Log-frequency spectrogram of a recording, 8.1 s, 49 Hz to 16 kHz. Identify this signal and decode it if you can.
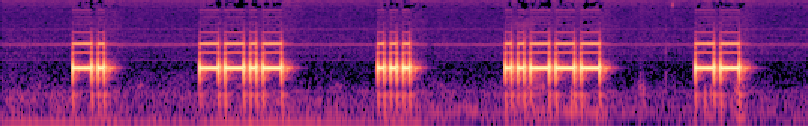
Morse code, heard as a keyed tone, about 19 wpm, spaced as for 7 wpm, 710 Hz. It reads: NQS2M
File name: Workshop Dateien / CW-Online-Kurs / Lektion 005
